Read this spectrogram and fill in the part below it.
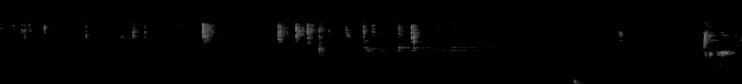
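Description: Sparse computer mouse clicks and light key taps come in irregular bursts, close and quiet against near silence, with no talk.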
